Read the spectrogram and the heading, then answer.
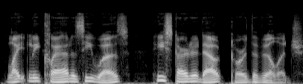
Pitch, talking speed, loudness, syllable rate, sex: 115 Hz, 220 wpm, -16 LUFS, 6.1 syllables/s, male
